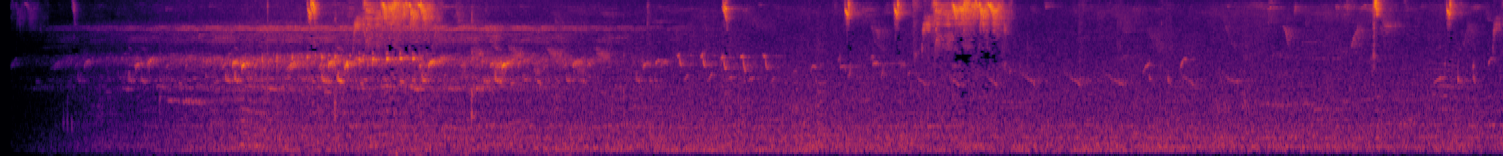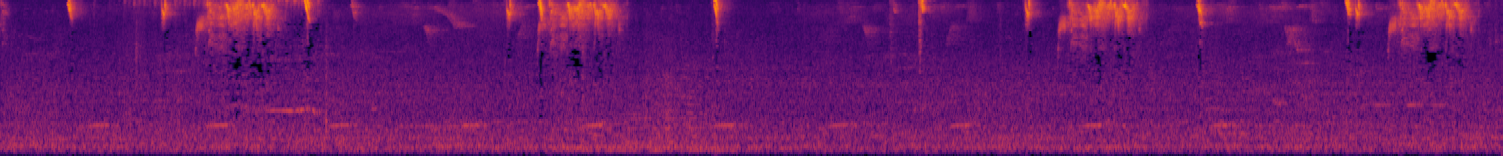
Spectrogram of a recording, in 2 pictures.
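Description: Rainforest ambience of birds chirping and calling, fading in at the start, with short high-pitched calls recurring every few seconds over a steady background.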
